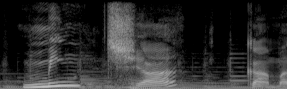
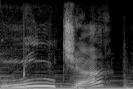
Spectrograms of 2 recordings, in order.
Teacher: la cha sería africada, y luego utilizamos el sufijo kama. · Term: cha africada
